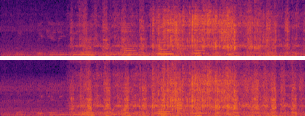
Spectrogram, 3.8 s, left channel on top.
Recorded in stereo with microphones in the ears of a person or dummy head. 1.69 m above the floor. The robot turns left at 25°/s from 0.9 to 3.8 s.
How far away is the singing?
About 1.6 m.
